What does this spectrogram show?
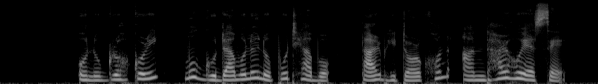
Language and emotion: Assamese, fearful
